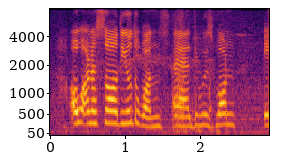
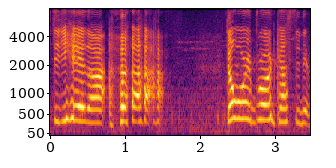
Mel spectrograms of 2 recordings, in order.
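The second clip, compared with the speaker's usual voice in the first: loud call; 4 semitones higher, 8 dB louder, slower than usual. Real, not acted. Calling loud, laughing.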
